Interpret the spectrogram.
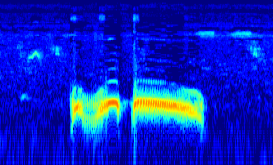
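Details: One spotted dove cooing phrase for luring: a brief rising, wavering note followed by a sustained even coo that drops slightly at its end, with near silence around it.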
